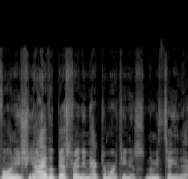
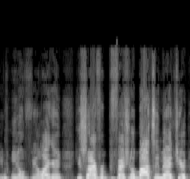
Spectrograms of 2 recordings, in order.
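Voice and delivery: raised, loud indignation; incredulous protest; 10 semitones higher, 6 dB louder than usual. Retold or imitated. Host to fighter who signed for the match, indignant. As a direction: throw the refusal back in disbelief.

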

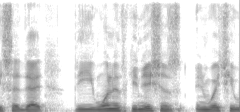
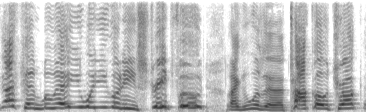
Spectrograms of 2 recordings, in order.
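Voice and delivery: high, loud mock Don King, much higher than his own voice; imitating Don King; 8 dB louder than usual. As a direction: squeal it out as an upset Don King scolding. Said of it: "He was like".

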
